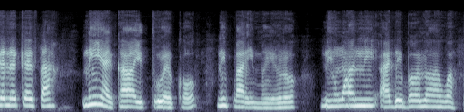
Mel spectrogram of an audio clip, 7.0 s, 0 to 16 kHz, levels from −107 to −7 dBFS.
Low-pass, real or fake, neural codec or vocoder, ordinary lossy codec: 10.8 kHz; fake; codec, 24 kHz, 1.5 kbps, HILCodec; none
